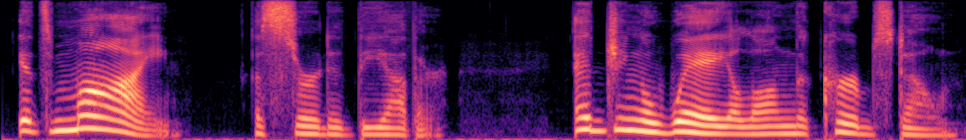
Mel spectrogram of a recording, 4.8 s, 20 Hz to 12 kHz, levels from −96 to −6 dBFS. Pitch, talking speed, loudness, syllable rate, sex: 195 Hz, 125 wpm, -17 LUFS, 4.9 syllables/s, female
